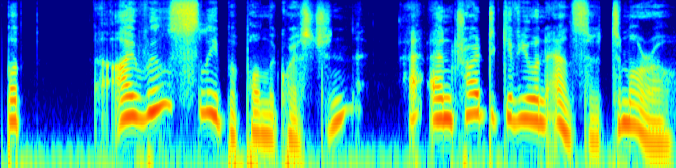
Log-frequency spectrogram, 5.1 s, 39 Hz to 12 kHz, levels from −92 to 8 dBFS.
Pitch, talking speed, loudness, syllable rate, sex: 185 Hz, 190 wpm, -20 LUFS, 5.4 syllables/s, male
